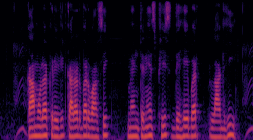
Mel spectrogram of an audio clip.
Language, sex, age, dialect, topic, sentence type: Chhattisgarhi, male, 18-24, Central, banking, question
